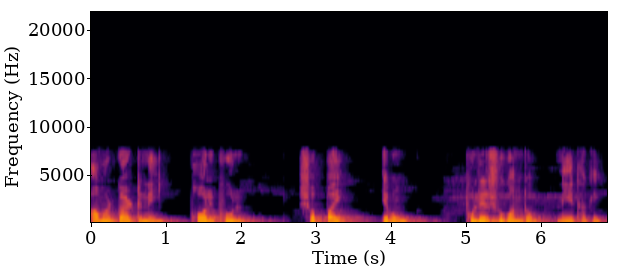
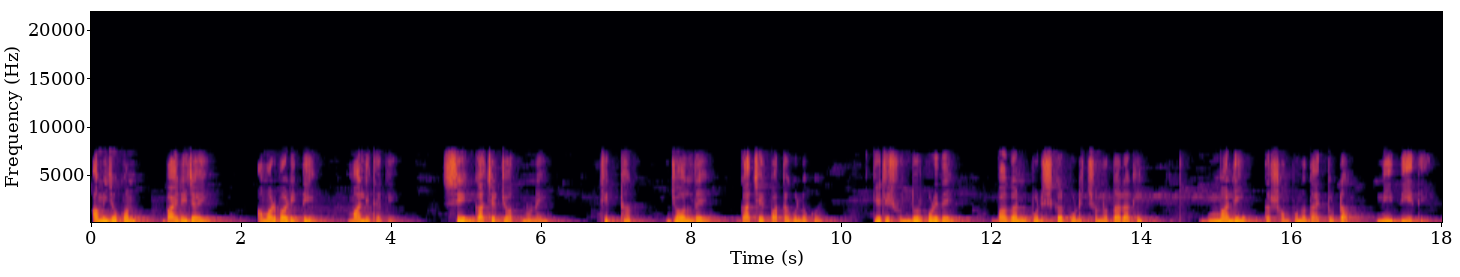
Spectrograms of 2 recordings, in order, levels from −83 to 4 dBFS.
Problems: none marked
